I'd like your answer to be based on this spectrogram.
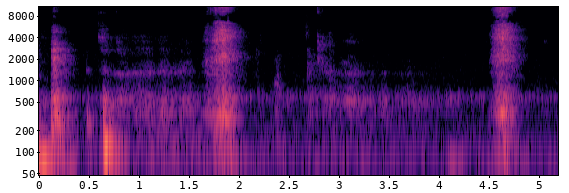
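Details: Stifled sneezing fit at work, in a bathroom: several short, muffled, held-back sneeze bursts with quick breaths between them.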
